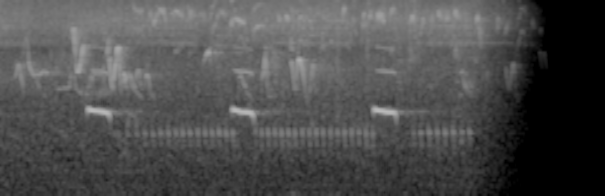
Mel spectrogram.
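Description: Birds calling: three short, slightly falling whistled notes about a second and a half apart, with a fast run of pulsed notes and scattered higher chirps between them, fading out near the end.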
